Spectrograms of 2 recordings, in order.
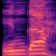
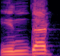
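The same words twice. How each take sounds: The two takes are said the same way.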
